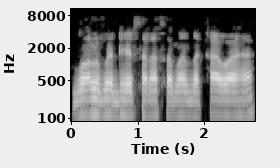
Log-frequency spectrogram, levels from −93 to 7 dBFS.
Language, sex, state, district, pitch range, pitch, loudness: Hindi, male, Bihar, Purnia, 110-115 Hz, 110 Hz, -14 LUFS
